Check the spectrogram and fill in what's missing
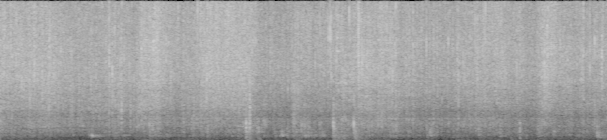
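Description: Crumbled meat-pie filling sizzles in a pan while being stirred, with a constant frying hiss broken by soft, irregular scrapes and taps of the spoon, close and fairly loud.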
